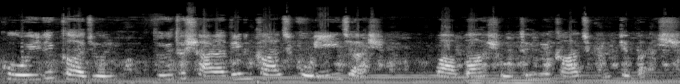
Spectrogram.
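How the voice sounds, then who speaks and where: A woman's voice: medium pitch, close to an everyday voice. A woman voicing a jealous, scheming middle-aged village neighbour in a cartoon, with a gossipy, insinuating way of talking. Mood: falsely sweet, goading. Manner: gossipy, insinuating, drawn-out taunting. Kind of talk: cartoon voice acting. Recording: distant sound under loud music.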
